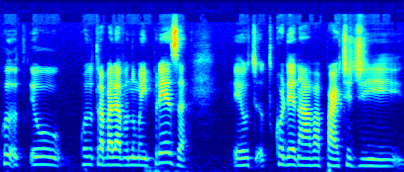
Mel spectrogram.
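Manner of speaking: ordinary delivery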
